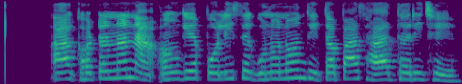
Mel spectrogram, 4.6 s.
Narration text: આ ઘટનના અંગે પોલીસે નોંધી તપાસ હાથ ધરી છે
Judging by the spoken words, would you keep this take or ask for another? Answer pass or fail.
fail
